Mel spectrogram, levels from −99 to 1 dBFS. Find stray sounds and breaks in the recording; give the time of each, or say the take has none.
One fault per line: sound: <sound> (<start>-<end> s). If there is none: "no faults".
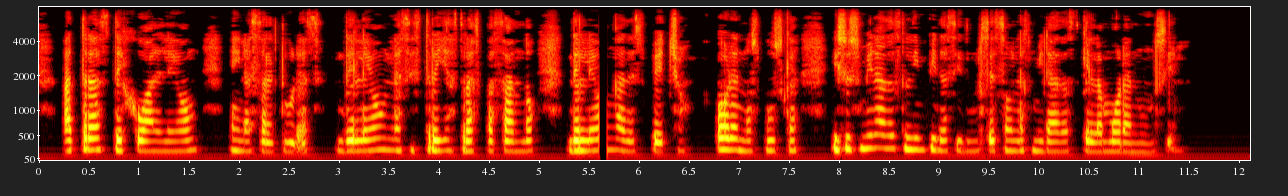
sound: dropout (5.6-5.7 s)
